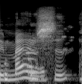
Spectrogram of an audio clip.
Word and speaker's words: Maachi: J'espère que je n'écorche pas ton, nom à chaque fois. C'est Machi. – Machi, pardon.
